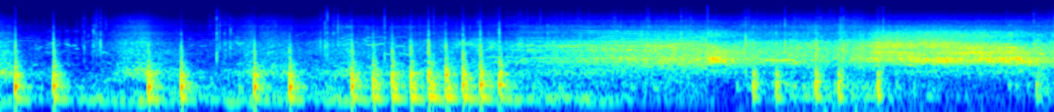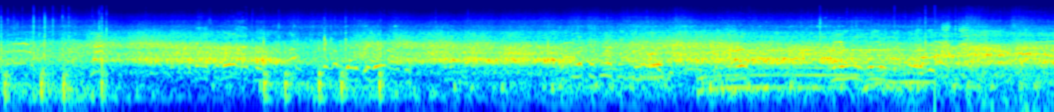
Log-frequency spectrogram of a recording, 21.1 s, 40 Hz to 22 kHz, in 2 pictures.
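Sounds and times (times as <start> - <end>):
bass drum beaten quickly: 0.0 - 5.2, 13.1 - 19.5
stadium crowd cheering and chanting: 0.0 - 21.0.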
